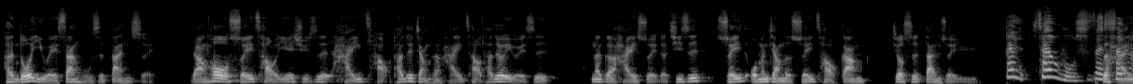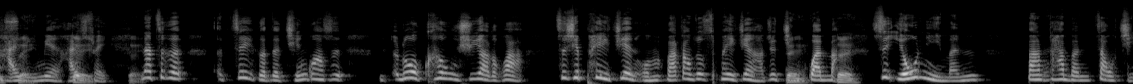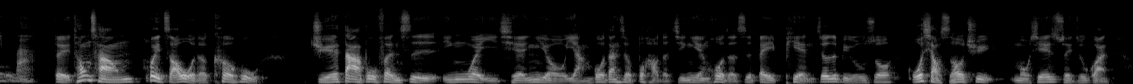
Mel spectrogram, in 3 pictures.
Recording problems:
none

